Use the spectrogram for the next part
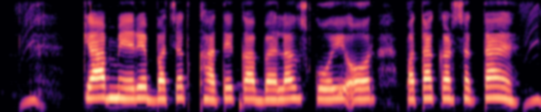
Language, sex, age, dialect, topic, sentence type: Hindi, female, 25-30, Garhwali, banking, question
